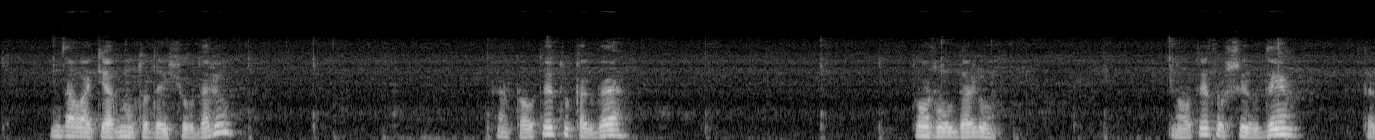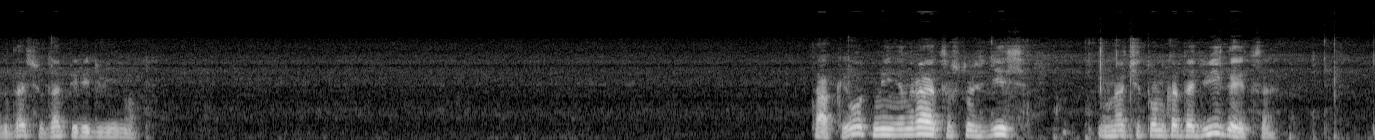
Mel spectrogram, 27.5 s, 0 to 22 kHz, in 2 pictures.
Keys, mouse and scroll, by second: 0.1-0.6 drag, 1.4 Delete, 2.6-3.3 drag, 5.0-5.6 drag, 7.2-8.3 drag, 8.9 click, 10.0 Delete, 11.1 click, 12.9 shift+d, 15.4-22.4 drag, 23.7 click, 24.7 shift+middle click, 26.0 click, 26.9 shift+click.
